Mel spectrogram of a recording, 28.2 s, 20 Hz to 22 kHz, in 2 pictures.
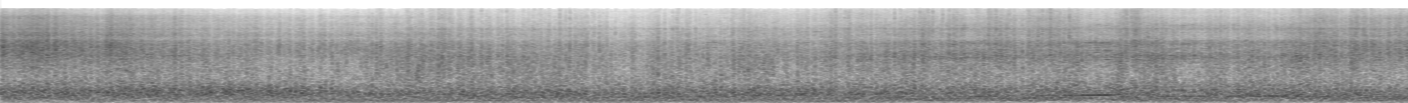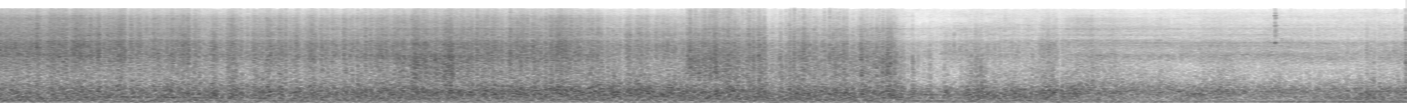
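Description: Wind rushing over the onboard camera at speed, with the Honda CBR954RR's inline-four engine running beneath it. In the last few seconds the wind noise dies down as the bike slows.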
